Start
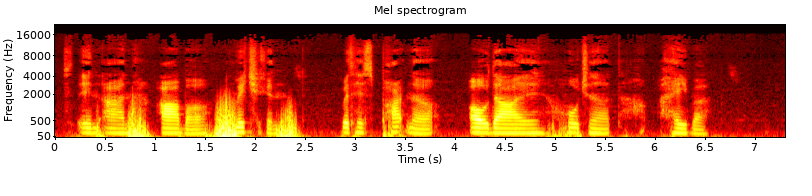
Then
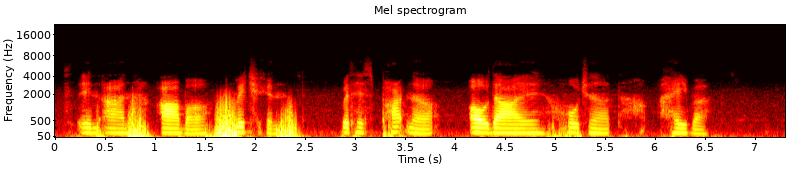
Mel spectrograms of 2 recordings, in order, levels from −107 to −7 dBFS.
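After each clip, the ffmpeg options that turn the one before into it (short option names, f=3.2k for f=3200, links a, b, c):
-af "lowpass=f=2k:w=0.5412,lowpass=f=2k:w=1.3066,volume=1dB"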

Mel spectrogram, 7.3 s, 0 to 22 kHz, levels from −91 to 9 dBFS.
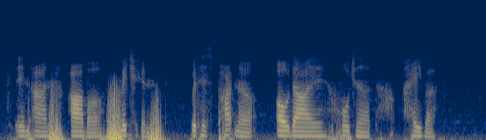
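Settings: -af "lowshelf=f=370:g=5,volume=-3.5dB"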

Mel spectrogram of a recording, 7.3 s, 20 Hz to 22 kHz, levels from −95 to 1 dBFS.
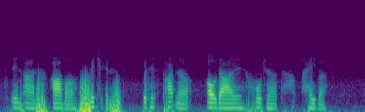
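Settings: -af "lowpass=f=940:t=q:w=1.7,volume=-1dB"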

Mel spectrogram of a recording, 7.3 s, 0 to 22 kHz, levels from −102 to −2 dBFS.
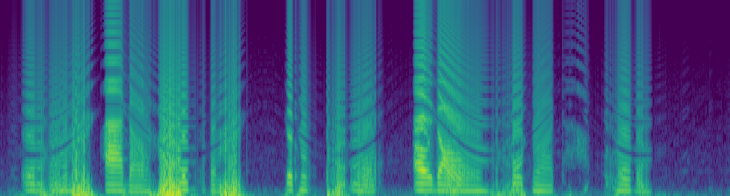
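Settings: -af "acrusher=samples=35:mix=1:aa=0.000001:lfo=1:lforange=35:lforate=0.66"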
